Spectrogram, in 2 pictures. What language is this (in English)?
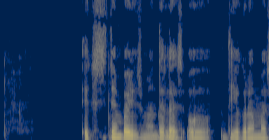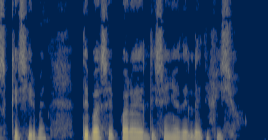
Spanish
